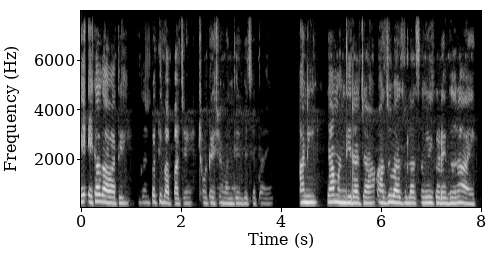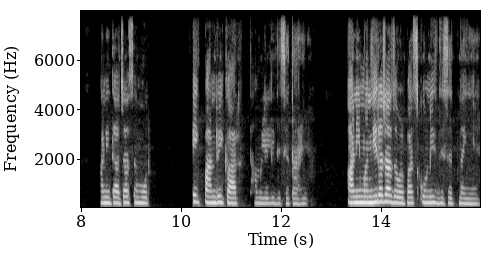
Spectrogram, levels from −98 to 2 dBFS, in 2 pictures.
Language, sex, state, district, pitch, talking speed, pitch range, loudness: Marathi, female, Maharashtra, Dhule, 230 Hz, 115 wpm, 215-245 Hz, -18 LUFS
